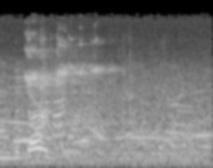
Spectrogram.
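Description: People talking near the microphone, loudest in the first second and then quieter, with a brief high-pitched tone under the voices about a quarter of a second in.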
